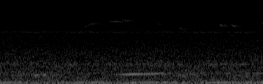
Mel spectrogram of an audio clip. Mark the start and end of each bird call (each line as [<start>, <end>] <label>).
[0.00, 2.63] Andean Motmot (Momotus aequatorialis)
[1.14, 1.74] White-tipped Dove (Leptotila verreauxi)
